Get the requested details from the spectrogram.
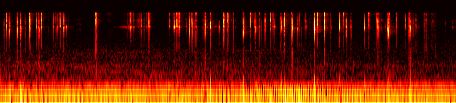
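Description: A small metal necklace, with a blue stone heart pendant in a rhinestone frame on a rhinestone chain, is worn on the neck and shaken and handled by fingertips and long nails. It gives a quiet, rapid series of bright, dry clicks and tinkling rattles with almost no ring. A steady low hum runs underneath.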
